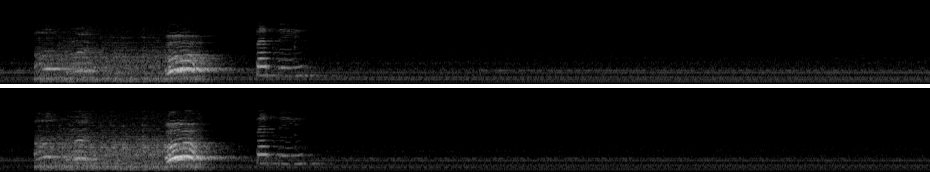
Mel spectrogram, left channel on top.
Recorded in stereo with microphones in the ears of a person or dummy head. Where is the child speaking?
35° left (ahead or behind), 1.1 m.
